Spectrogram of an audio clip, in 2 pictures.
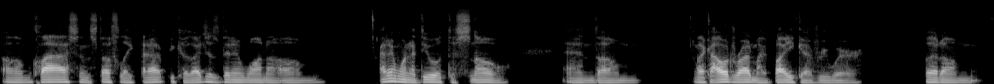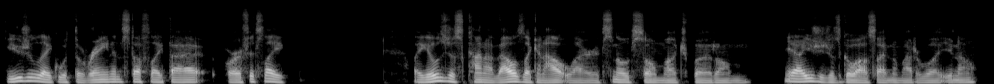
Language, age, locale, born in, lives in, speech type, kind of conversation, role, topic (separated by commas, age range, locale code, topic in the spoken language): English, 25-29, en-US, United States, United States, conversation, unstructured, none, Where do you go nearby to clear your head when you need to get outside?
